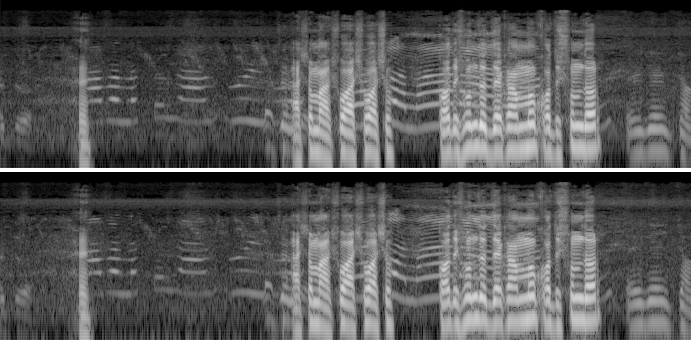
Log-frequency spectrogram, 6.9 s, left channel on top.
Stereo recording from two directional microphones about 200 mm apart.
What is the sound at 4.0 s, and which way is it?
Baby cry, 40° right (ahead or behind).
